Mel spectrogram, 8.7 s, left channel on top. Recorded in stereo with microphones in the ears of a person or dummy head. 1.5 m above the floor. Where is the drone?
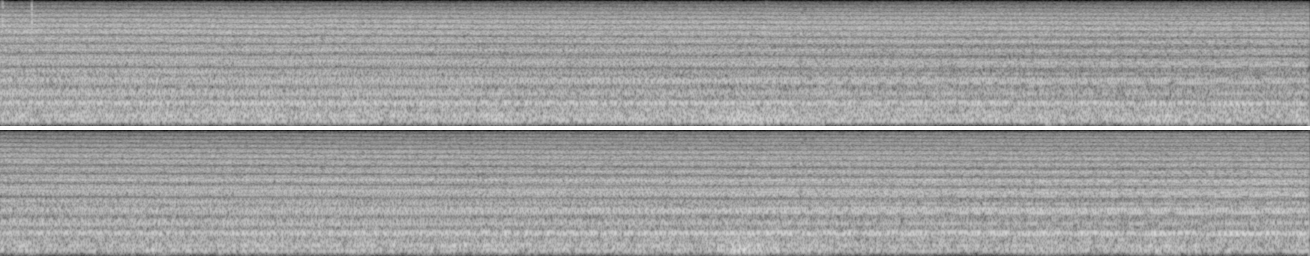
Centre (ahead or behind); by 8.7 s 20° right (ahead or behind).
